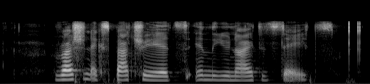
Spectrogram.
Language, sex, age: English, female, 21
